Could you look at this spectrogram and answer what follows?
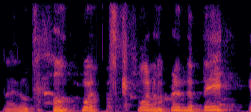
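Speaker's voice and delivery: normal talking voice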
